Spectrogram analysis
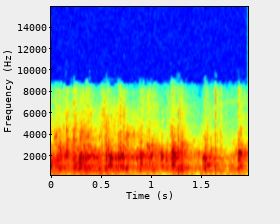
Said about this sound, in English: Let me say that again, because you didn't hear me. You were clapping.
